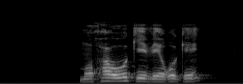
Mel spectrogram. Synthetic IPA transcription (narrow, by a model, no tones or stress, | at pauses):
mʊk͡xʰwaokʼɪbɛɣʊkʼɪ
